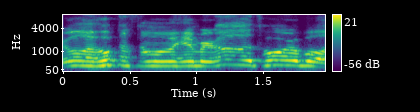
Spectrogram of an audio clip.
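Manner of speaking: high, quick hammed-up dying lament; pretend dying. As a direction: play a puppeteer faking his death. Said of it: "he pretends to die".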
